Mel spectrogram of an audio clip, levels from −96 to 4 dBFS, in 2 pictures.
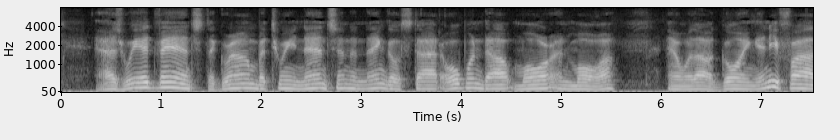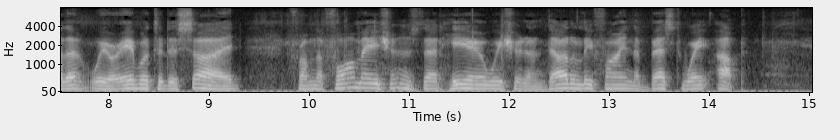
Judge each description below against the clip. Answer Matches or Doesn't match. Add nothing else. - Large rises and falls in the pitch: Doesn't match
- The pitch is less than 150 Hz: Matches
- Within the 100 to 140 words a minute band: Doesn't match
